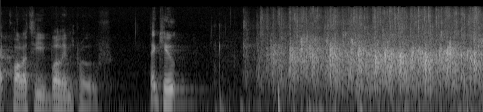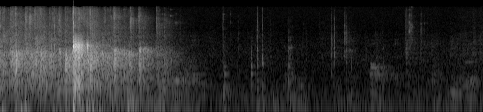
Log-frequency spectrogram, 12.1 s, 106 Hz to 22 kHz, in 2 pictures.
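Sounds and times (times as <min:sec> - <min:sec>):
audience applauding: 0:03.0 - 0:08.2
sharp knock: 0:06.9 - 0:07.4.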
